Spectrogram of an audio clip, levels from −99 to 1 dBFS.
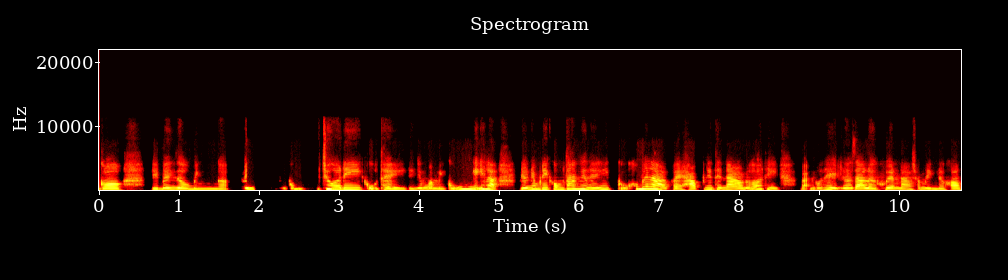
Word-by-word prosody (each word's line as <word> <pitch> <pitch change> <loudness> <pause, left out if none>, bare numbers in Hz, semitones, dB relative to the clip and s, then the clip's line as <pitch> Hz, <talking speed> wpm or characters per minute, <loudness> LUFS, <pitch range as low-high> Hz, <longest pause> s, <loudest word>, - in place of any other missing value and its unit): cơ. 215 +1 +5 0.4
Thì - - 0
bây 235 +1 0
giờ 215 -4 +2
mình, 185 -1 -5
ờ, - - -3 0.2
mình 220 - +4 0.4
mình 400 - -15
cũng 330 - -5 0.3
chưa 280 -3 +7
đi 260 -1 0
cụ 380 0 -2
thể, 170 -7 -3
thế 185 - -9
nhưng 225 +2 -4
mà 225 - -1
mình 195 -3 -6
cũng 305 +1 +2
nghĩ 305 +2 +3
là 265 -4 +5 0.3
nếu 225 - +3
như 270 - -1
mà - - -1
đi 265 - +1
công 265 0 -2
tác 305 +1 +2
như 300 - +5
thế 235 -3 -1
thì 270 - -2
cũng 415 +4 -7
không 310 -5 +3
biết 345 - +7
là 295 -8 +6
phải 215 -4 -3
học 220 +1 +3
như 270 - -2
thế 250 - -2
nào 240 -3 +1
nữa. 275 +4 -1
Thì 230 -6 -6 0.3
bạn - - -6
có 230 - -9
thể 250 -5 0
đưa 220 +1 -1
ra 235 -1 +3
lời 210 -3 +1
khuyên 240 +1 -2
nào 200 -2 -4
cho 230 - -11
mình 205 -4 -5
được 185 - -7
không? 215 0 +1
235 Hz, 290 wpm, -24 LUFS, 215-270 Hz, 0.4 s, chưa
